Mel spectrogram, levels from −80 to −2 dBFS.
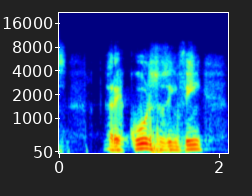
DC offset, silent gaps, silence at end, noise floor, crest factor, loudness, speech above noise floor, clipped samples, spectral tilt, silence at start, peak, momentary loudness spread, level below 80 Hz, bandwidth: under 0.1%; none; 0.35 s; -50 dBFS; 16 dB; -18 LUFS; 32 dB; under 0.1%; -6.5 dB/octave; 0 s; -4 dBFS; 11 LU; -42 dBFS; 9 kHz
